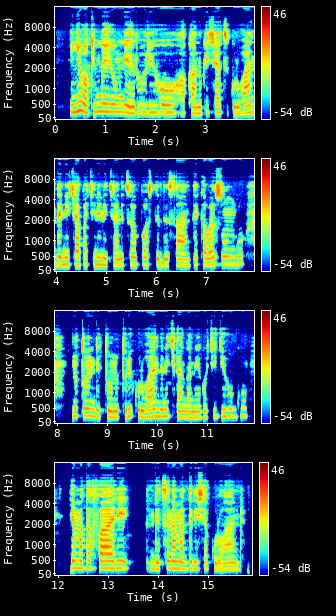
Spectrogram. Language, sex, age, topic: Kinyarwanda, female, 18-24, finance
